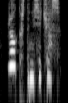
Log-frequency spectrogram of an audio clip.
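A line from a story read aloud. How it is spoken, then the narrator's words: Sighed. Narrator (Russian): вздохнула Василиса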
